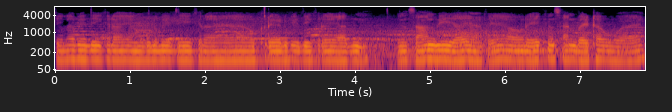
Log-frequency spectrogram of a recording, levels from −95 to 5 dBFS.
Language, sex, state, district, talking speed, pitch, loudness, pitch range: Hindi, male, Chhattisgarh, Bilaspur, 215 wpm, 110 Hz, -30 LUFS, 110-115 Hz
